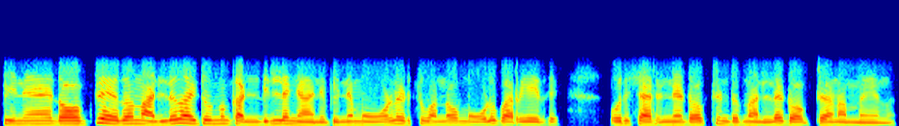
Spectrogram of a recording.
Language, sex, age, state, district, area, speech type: Malayalam, female, 60+, Kerala, Wayanad, rural, conversation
